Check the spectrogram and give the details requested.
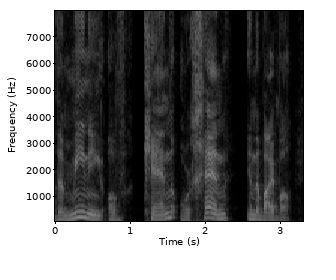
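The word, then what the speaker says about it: כן: The last word of the verse is a new one, chen, which is more often pronounced ken.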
